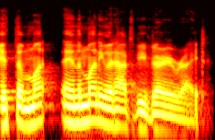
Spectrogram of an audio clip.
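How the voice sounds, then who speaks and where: A man's voice: mid-range voice, lively intonation, racing. A man in his forties, a podcast guest chatting casually over a call, often repeating words and restarting his sentences. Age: 40s. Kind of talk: casual chat. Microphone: remote call audio.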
